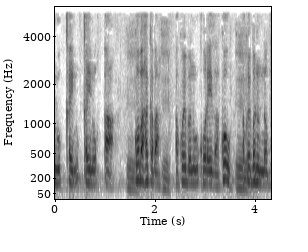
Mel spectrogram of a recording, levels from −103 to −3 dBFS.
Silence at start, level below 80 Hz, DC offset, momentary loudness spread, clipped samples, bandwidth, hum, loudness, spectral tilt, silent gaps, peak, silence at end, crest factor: 0 s; -70 dBFS; under 0.1%; 8 LU; under 0.1%; 5.8 kHz; none; -27 LUFS; -8.5 dB/octave; none; -8 dBFS; 0 s; 18 dB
